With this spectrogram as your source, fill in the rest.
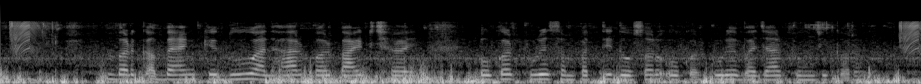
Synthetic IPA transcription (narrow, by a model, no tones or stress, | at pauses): bəɽkəbɛ̃ŋkːed̪uad̪ʱaɾpəɾbaiʈt͡ʃʰəjokəɾpuɾesəmpət̪ːid̪osəɾokə̰ɾpuɾebad͡ʒaɾpund͡ʒikə̰ɾəl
